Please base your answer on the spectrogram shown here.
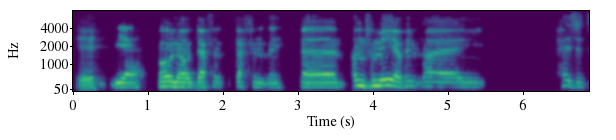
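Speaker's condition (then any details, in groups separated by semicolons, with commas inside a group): Cerebral palsy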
